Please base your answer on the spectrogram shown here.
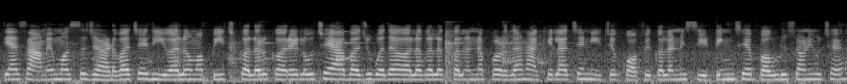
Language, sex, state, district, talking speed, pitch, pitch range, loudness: Gujarati, female, Gujarat, Gandhinagar, 200 wpm, 230 Hz, 225-235 Hz, -17 LUFS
